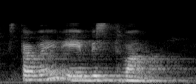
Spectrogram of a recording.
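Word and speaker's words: स्तवैरेभिस्त्वं: Stavair ebistvam. Stavair ebistvam. Okay, stavaire bistvam. It is pronounced together as stavaire bistvam stoshyatya malanane. It comes like that.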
